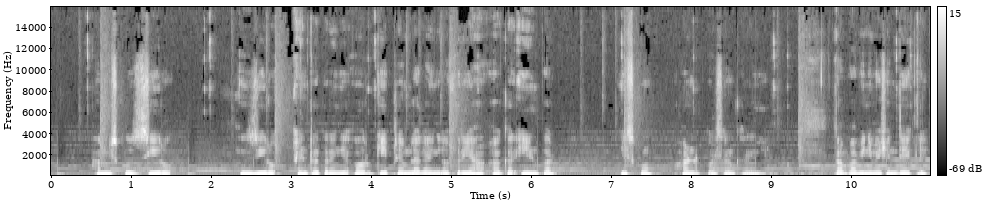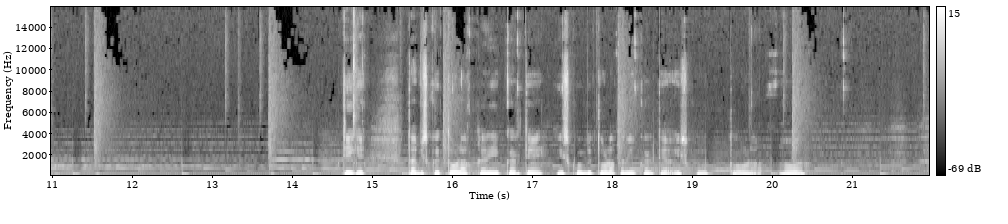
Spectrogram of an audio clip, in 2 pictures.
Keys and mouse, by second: 2.8 0, 3.1 Return, 4.0-10.7 drag, 10.7 space, 14.7 space, 16.0-21.9 drag.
